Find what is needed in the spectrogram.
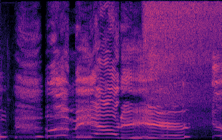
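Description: A cartoon boy's high-pitched voice whimpering and wailing in wordless cries, the pitch wavering up and down. A hiss comes up near the end.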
